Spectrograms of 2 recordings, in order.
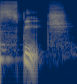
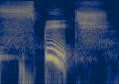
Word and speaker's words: speech: Excellent a speech. Again, I don't want this E. So I'm going to rewrite it into excellence with a CE and peach.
